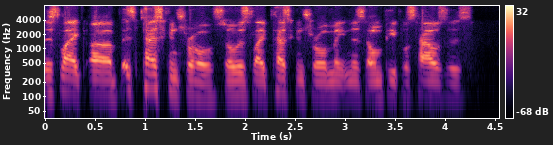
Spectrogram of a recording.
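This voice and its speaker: A man speaks at a moderate pace with ordinary pitch variation, the sound dry with no echo and the background quiet. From US. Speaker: caller. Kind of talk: casual chat. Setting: call-in from work. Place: car. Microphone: video call.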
